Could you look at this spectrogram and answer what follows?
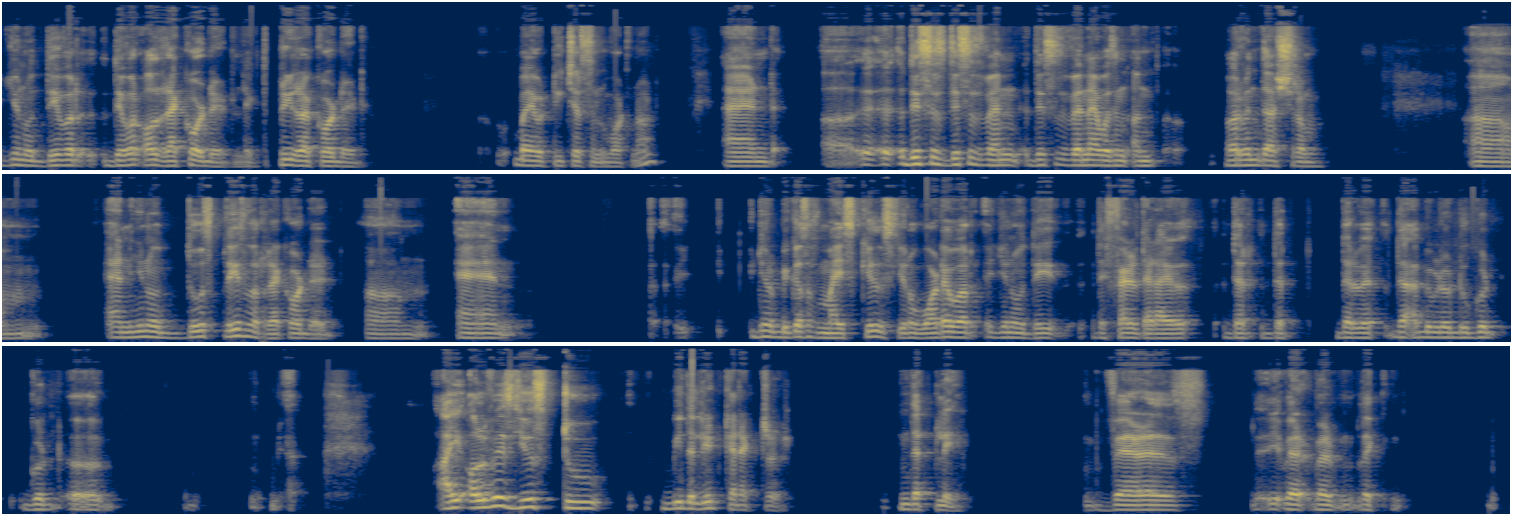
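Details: Adult man described as a person who stammers, heard with word repetitions and fillers; stammering.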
